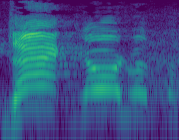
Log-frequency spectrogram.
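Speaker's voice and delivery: put-on calling the kids. Calling the kids about the mess.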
